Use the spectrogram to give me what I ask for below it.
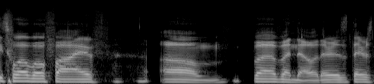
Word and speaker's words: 1205: I typically say 1205.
